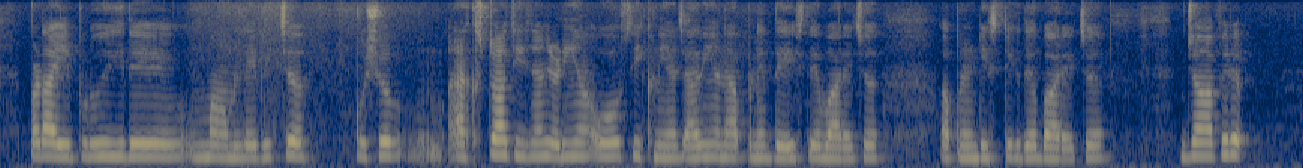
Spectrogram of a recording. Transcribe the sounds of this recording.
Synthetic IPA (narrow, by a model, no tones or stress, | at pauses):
pəɽaːiːpɽuːiːd̪eːmaːmleːbɪt͡ʃ | kʊt͡ʃʰɛːksʈɾaːt͡ʃiːzãːd͡ʒeːɽiːãːʔoːsiːkʰɳijãːt͡ʃaːid̪ijãːnẽːaːpneːd̪eːʃd̪eːbaːɾeːt͡ʃ | aːpneːɖɪsʈɾɪkd̪eːbaːɾeːt͡ʃ | d͡ʒãːpʰɪɾ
